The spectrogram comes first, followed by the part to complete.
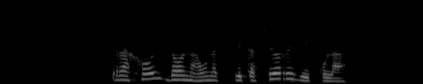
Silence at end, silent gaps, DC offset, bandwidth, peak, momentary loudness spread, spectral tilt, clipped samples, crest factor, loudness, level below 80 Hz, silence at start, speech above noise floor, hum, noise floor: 0.8 s; none; under 0.1%; 11.5 kHz; -30 dBFS; 8 LU; -7 dB/octave; under 0.1%; 18 dB; -47 LUFS; -86 dBFS; 1.1 s; over 44 dB; none; under -90 dBFS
